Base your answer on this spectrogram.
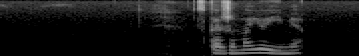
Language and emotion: Russian, neutral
